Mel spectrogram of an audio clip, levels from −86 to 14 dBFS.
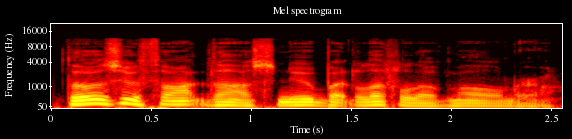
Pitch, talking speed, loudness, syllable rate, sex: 105 Hz, 210 wpm, -17 LUFS, 5.5 syllables/s, male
